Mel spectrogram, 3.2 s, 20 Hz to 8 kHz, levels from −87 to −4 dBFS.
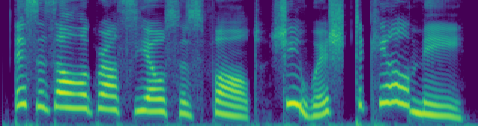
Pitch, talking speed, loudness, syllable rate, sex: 275 Hz, 190 wpm, -18 LUFS, 4.1 syllables/s, female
